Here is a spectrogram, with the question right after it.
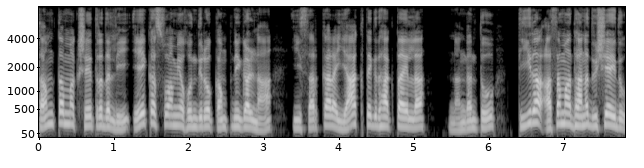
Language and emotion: Kannada, angry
